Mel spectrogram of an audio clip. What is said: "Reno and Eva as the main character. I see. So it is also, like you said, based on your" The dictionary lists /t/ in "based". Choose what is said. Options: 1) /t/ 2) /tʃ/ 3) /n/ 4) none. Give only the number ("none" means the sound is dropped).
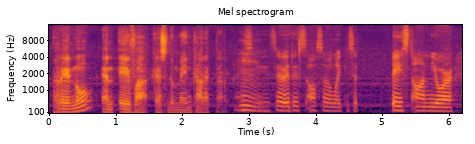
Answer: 1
